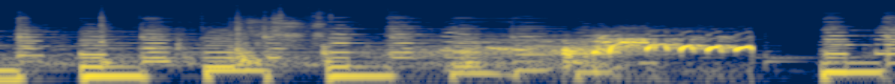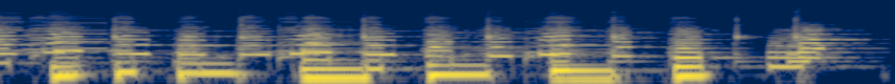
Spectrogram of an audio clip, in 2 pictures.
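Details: Bouncy, playful instrumental music with steady plucked and keyboard notes; no animal voice is heard.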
